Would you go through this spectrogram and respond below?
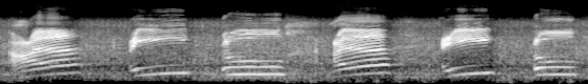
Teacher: Hamza stop the sound. Ain allow the sound to continue partly.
